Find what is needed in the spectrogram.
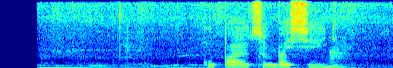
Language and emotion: Russian, neutral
